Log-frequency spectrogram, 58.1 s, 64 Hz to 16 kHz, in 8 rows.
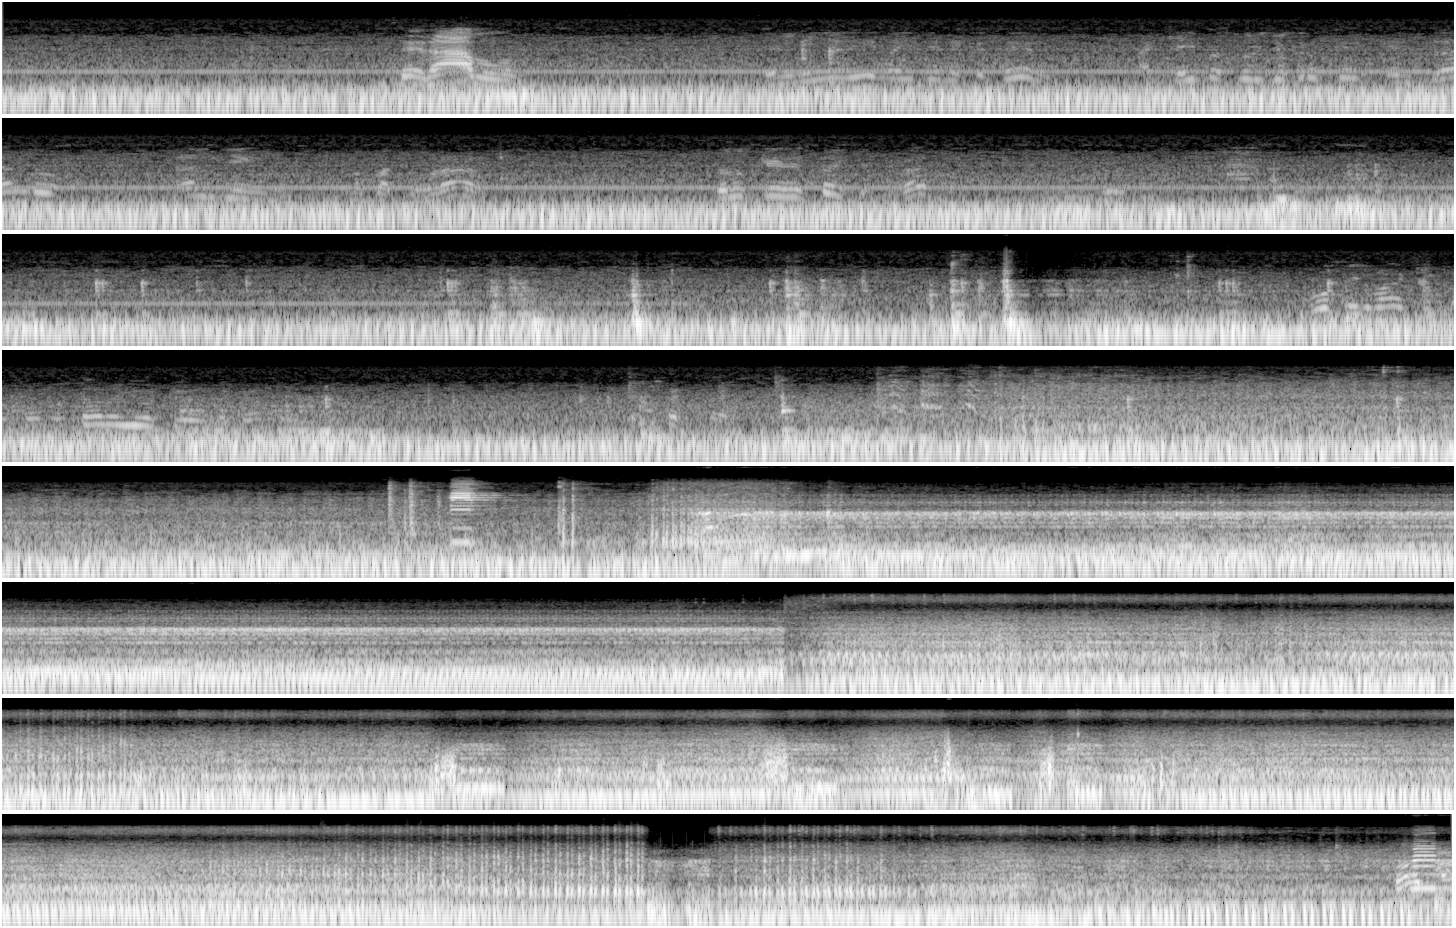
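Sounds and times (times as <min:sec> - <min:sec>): motorcycle engine rumbling: 0:00.0 - 0:58.0.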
